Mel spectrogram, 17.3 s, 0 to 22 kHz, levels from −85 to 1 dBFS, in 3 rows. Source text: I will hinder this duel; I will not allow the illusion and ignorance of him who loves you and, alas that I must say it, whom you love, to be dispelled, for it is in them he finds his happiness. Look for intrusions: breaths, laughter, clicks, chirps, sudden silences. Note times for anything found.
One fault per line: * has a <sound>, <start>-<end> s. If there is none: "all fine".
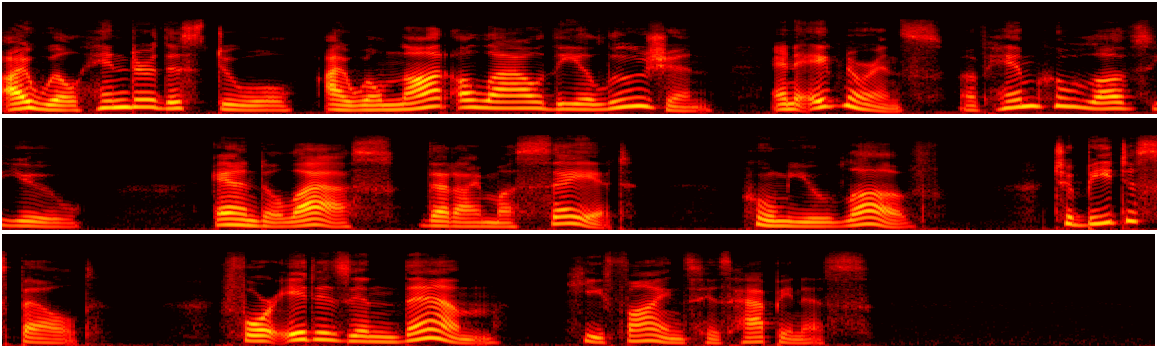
all fine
